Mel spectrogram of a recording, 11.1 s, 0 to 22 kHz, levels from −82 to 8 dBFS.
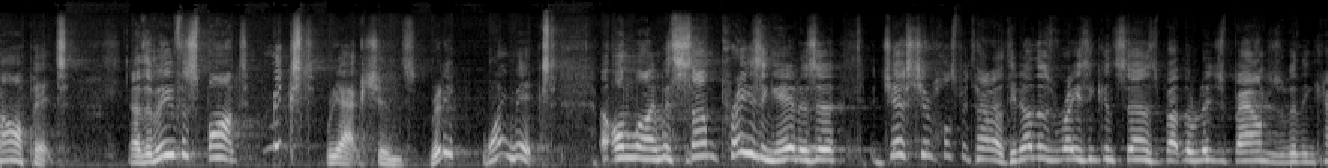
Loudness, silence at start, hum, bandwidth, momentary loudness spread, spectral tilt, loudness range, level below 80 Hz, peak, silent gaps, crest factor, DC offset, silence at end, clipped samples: -19 LUFS; 0 s; none; 17 kHz; 11 LU; -4.5 dB/octave; 4 LU; -64 dBFS; -4 dBFS; none; 14 dB; under 0.1%; 0 s; under 0.1%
